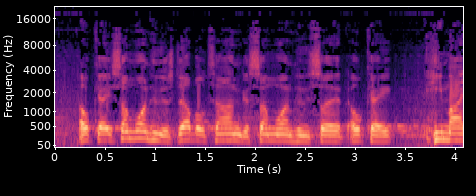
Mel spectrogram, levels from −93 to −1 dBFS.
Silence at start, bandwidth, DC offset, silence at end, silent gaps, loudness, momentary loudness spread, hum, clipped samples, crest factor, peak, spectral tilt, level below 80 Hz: 0 s; 15 kHz; under 0.1%; 0 s; none; -23 LUFS; 3 LU; none; under 0.1%; 18 dB; -6 dBFS; -6.5 dB/octave; -62 dBFS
